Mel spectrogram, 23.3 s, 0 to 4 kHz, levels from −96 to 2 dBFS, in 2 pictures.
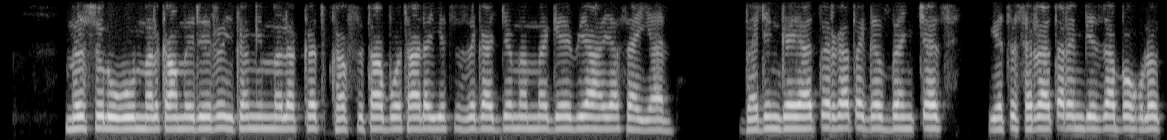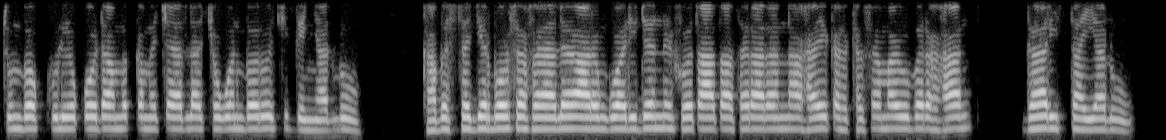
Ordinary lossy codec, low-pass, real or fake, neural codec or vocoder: Opus, 32 kbps; 3.6 kHz; real; none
